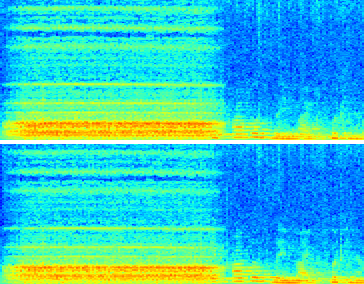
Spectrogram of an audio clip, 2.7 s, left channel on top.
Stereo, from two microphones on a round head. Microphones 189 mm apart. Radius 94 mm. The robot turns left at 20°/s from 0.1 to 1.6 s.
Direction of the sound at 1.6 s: 75° right (ahead or behind).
